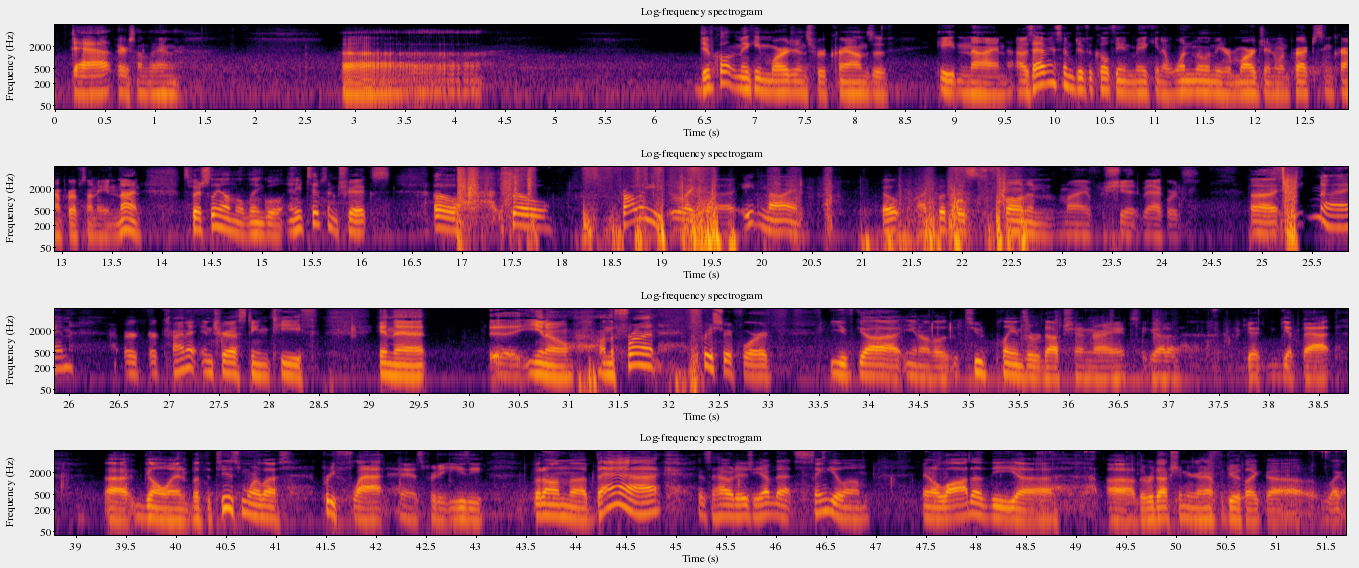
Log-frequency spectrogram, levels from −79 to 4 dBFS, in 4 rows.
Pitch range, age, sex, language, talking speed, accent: 105-135 Hz, 20-39, male, English, 160 wpm, American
